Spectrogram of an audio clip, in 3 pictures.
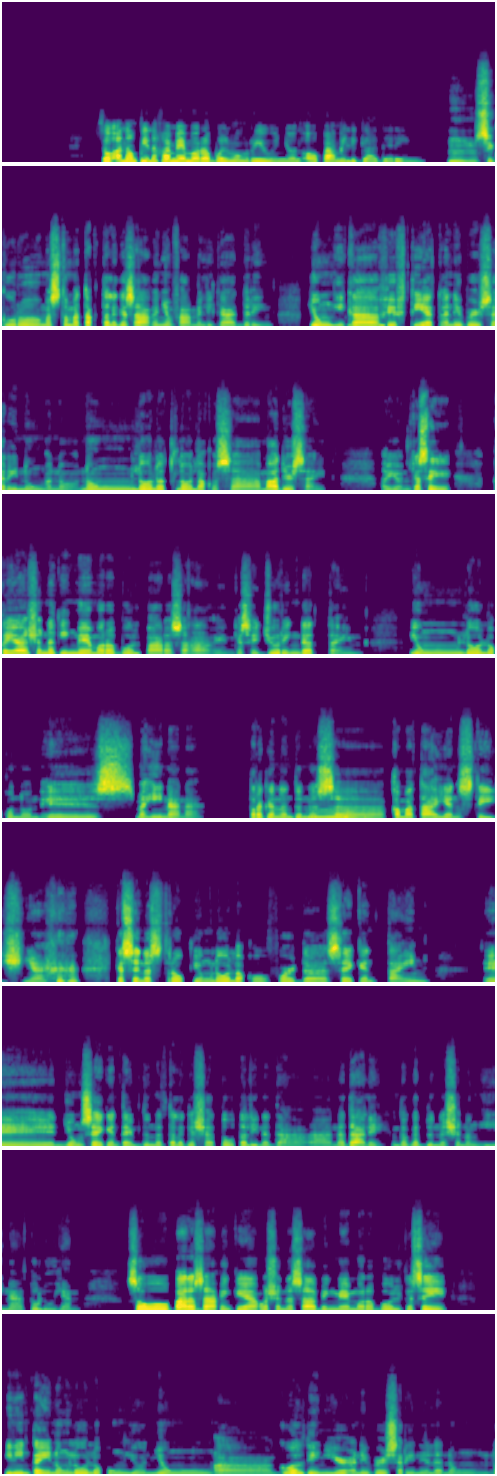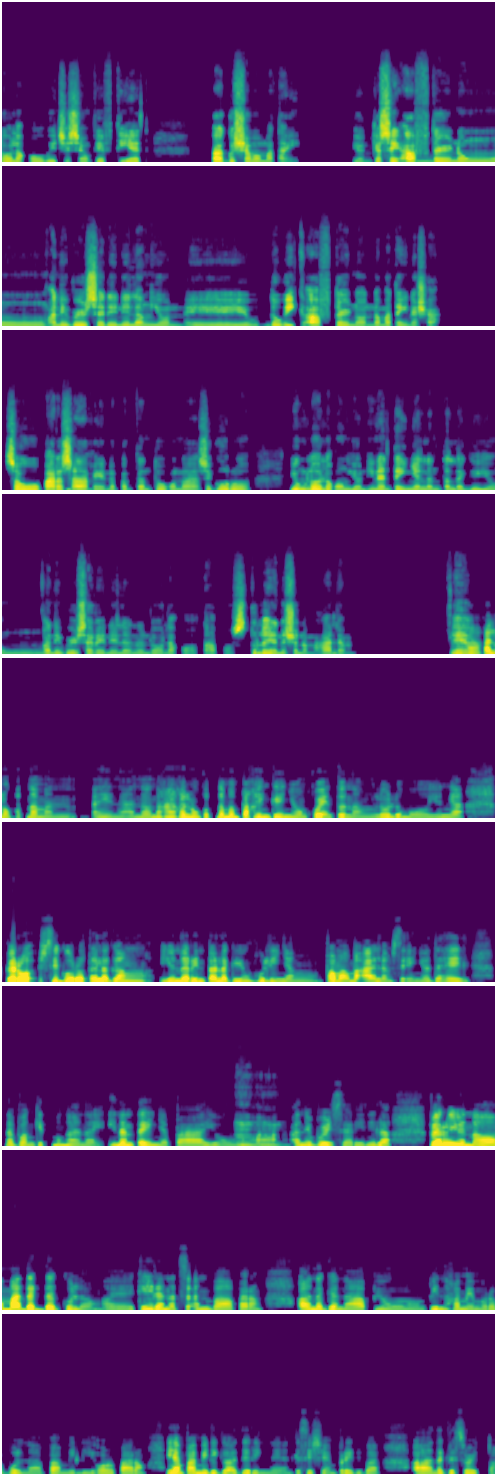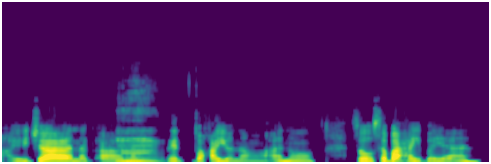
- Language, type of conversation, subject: Filipino, podcast, Ano ang pinaka-hindi mo malilimutang pagtitipon ng pamilya o reunion?
- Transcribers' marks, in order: chuckle; tapping; drawn out: "nung"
